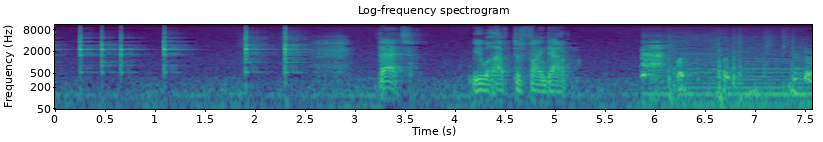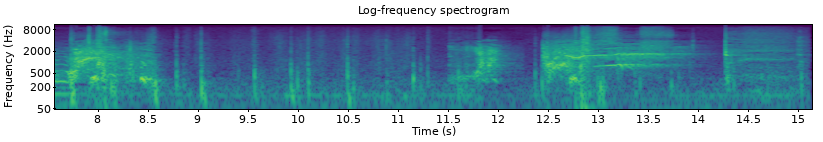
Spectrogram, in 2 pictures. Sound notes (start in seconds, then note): 0.0 sticks tapping in musical rhythm; 7.7 sticks whipping and cutting the air; 9.6 footsteps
